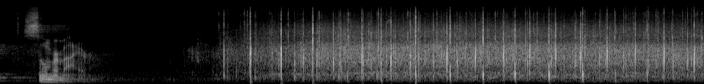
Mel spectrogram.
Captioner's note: cheers and applause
